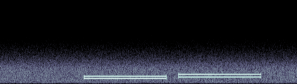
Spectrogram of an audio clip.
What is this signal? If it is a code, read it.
Aircraft SELCAL, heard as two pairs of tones, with radio static. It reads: KP-MR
